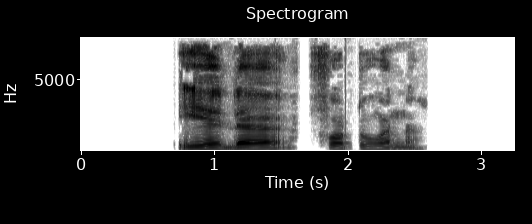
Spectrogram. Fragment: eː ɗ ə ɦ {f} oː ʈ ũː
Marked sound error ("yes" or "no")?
no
